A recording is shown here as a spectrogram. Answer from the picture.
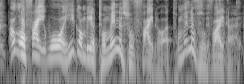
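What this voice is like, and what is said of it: Imitates another person's voice. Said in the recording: “Keep using that voice. ... impersonation”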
